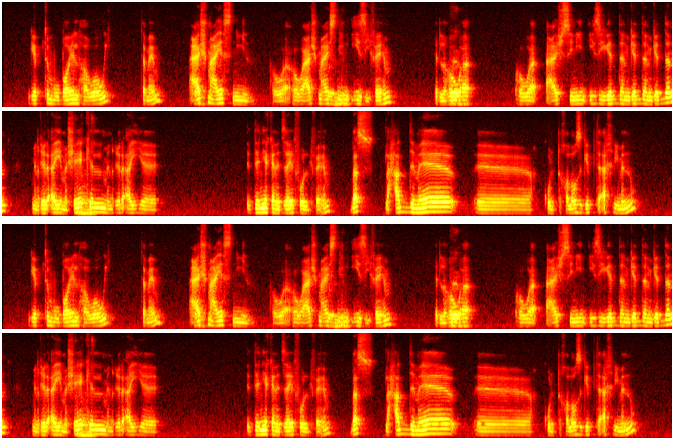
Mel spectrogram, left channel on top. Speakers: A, on the left; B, on the right.
A: جبت موبايل هواوي تمام عاش
B: حلو
A: معايا سنين هو هو عاش معايا
B: كويس
A: سنين
B: جدا
A: ايزي فاهم اللي هو
B: حلو
A: هو عاش سنين ايزي جدا جدا جدا من غير اي مشاكل
B: تمام
A: من غير اي الدنيا كانت زي الفل فاهم بس لحد ما آه، كنت خلاص جبت اخري منه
